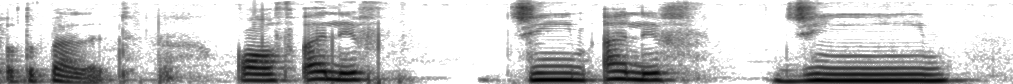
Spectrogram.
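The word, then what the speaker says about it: جيم: Qaf alif, jim alif, jim. Jim pronounced from the middle part of the tongue touching the middle part of the palate.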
